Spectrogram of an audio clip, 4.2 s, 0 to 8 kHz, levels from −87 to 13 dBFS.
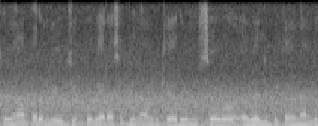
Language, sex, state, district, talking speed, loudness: Hindi, male, Rajasthan, Bikaner, 200 wpm, -14 LUFS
